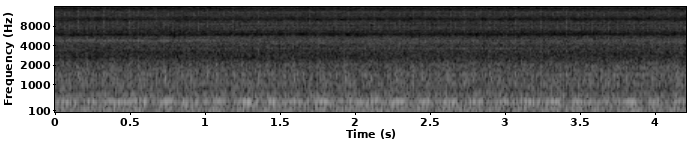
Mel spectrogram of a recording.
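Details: BMW E46 with check engine light on: lumpy, uneven idle with a periodic stumble about twice a second; a misfire at idle.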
